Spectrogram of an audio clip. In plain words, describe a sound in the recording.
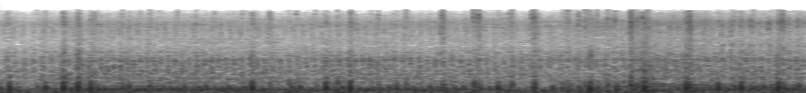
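Bicycle tyres roll over dirt as a rider passes close by.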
